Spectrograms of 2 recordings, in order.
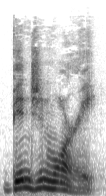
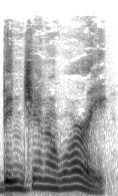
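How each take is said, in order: First: No extra vowel sound is added mid-word. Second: An extra vowel sound is added mid-word. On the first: The speaker calls it right. "Okay, Binjanwari. Got it" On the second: The speaker calls it wrong. "I threw an extra I in there. I said Binjanawari"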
